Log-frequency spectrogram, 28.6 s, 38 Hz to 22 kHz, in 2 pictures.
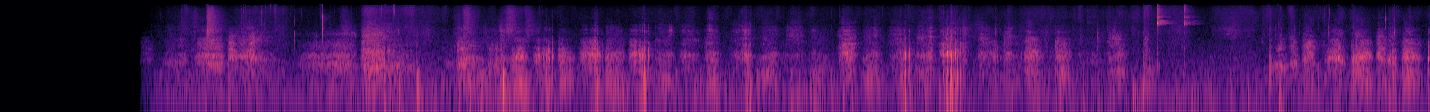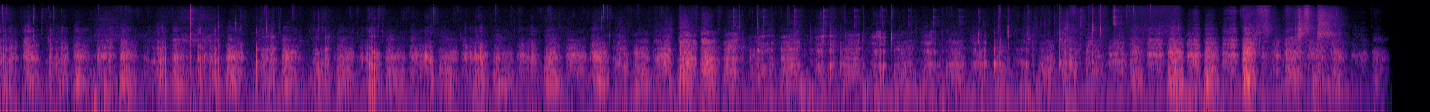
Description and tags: My dog Playing, recorded with Zoom H2n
